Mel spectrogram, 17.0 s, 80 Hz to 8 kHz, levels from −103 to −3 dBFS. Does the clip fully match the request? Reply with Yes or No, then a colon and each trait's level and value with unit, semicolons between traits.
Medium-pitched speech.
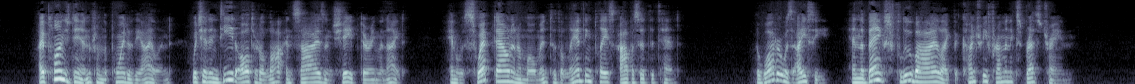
Yes: medium, 145 Hz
